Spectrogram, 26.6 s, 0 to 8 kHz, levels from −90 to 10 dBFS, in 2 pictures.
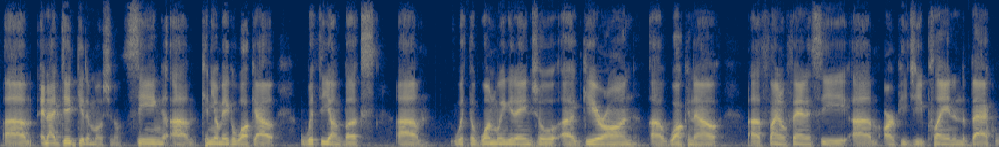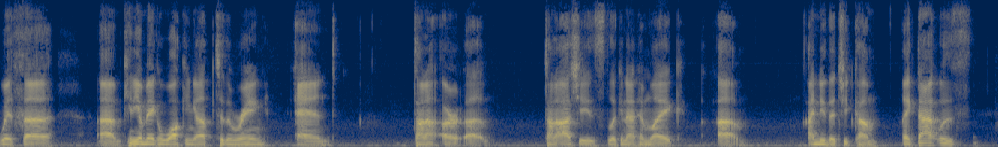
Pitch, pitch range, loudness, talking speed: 100 Hz, 95-115 Hz, -19 LUFS, 150 wpm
